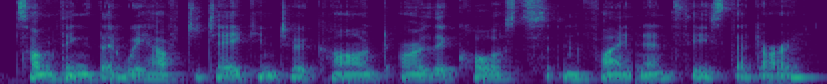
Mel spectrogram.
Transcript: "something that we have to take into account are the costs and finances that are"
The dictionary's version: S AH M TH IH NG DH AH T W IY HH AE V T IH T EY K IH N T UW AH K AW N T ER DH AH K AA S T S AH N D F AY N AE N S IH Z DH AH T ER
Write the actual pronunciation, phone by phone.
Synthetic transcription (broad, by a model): S AH M TH IH NG DH AH T W IY HH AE F T IH T EY K IH N T UW AH K AW N T ER DH AH K AA S T S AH N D F AY N AE N S IH Z DH AH T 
